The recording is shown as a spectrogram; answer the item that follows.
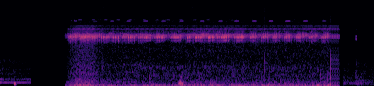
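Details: A group of Eastern cricket frogs, pond-dwelling frogs heard from April through summer, calling in Rhea County, Tennessee, gives rapid, high clicking calls like marbles dropped or pebbles tapped together.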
